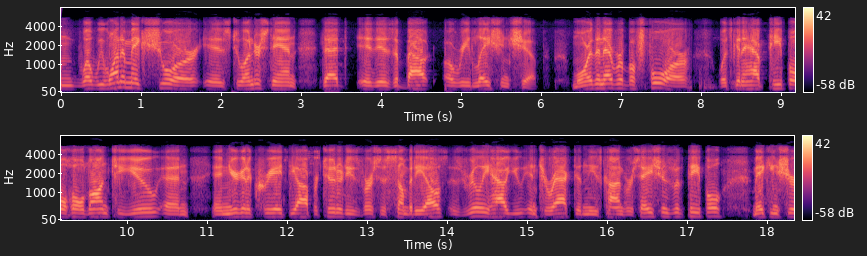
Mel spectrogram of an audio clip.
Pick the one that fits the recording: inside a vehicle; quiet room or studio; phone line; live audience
phone line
